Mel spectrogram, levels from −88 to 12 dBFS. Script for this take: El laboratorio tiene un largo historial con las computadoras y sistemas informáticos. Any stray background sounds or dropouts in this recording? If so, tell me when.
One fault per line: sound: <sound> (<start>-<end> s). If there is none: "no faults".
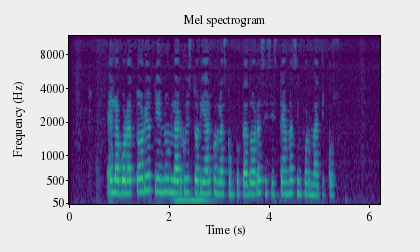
no faults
